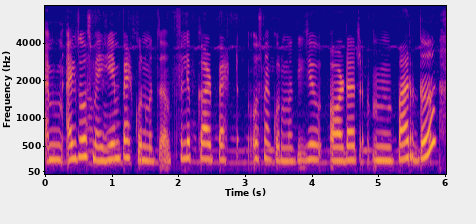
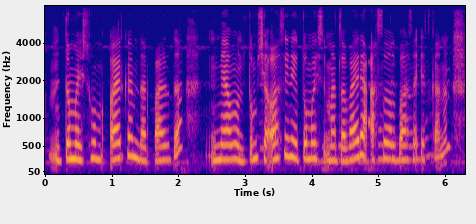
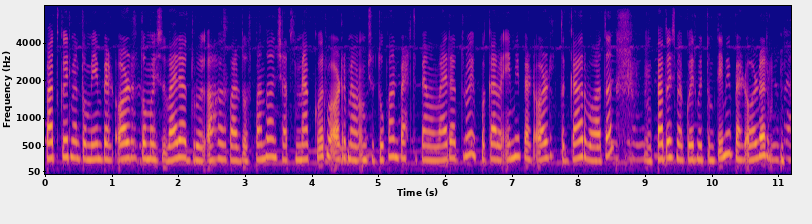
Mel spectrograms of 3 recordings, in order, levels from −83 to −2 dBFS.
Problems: background sounds at intervals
